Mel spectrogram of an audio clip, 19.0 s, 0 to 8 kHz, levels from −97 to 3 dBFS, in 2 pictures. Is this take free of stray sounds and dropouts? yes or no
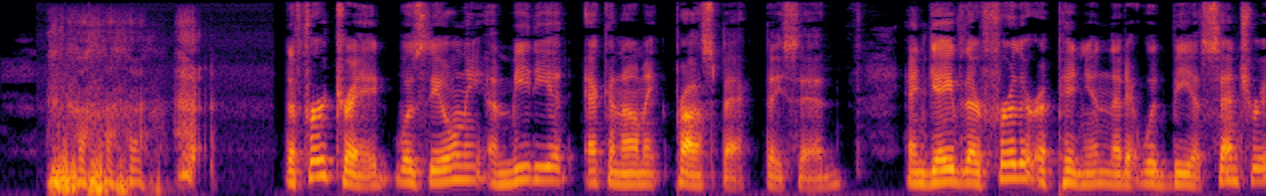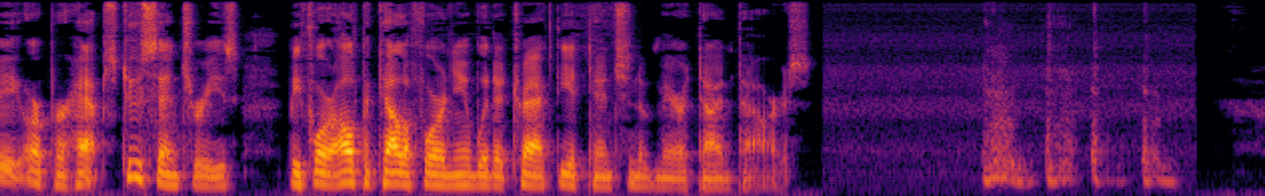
no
